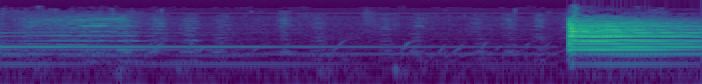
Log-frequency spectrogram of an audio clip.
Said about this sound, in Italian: perché queste campane?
